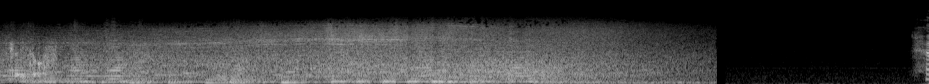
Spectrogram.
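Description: Loud, steady aircraft engine roar builds through a takeoff roll in a flight simulator game, holding for about seven seconds before cutting off abruptly to near silence, with a faint steady tone underneath.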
